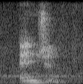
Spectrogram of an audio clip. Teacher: It's the first syllable. Engine. So the gine becomes gin.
